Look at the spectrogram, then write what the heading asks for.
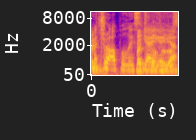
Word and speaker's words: Metropolis: So what's so different about Abbey Road Studios and the Metropolis Studios? What was different about those ones? Because I don't know much about the Metropolis. Is it Metropolis? Is that Metropolis, yeah.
